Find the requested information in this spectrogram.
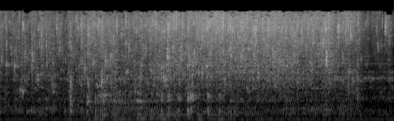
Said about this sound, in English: Just straight down the sink, that's just water.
